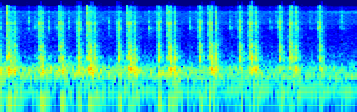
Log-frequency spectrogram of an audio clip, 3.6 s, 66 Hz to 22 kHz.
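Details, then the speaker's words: 1977 North Star Horizon floppy drives make rapid, uneven sharp clicking about 2.5 per second at cold start, worse as the weather got colder, then no prompt appears; owner suspects the drives need alignment, lubrication and cleaning. "well there's definitely something wrong with these drives i've noticed as it's gotten a little bit colder over the past few days when i've come out to start this up it makes a noise that sounds like this"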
